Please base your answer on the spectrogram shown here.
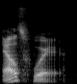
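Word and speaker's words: Elsweyr: of very home elsewhere it is pronounced like elsewhere and gives a pretty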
